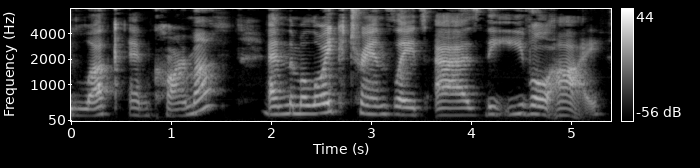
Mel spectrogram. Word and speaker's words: malocchio: So it's spelled M-A-L-O-C-C-H-I-O, but it's pronounced Maloik. All which, right. – What? – All right. – Why? Why isn't it Malakio? – So, yeah, no, right?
